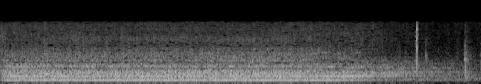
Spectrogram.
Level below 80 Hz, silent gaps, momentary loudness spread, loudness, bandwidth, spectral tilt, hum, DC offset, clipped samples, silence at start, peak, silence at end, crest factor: -48 dBFS; none; 6 LU; -22 LUFS; 8 kHz; -6 dB/octave; none; under 0.1%; under 0.1%; 0 s; 0 dBFS; 0 s; 22 dB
